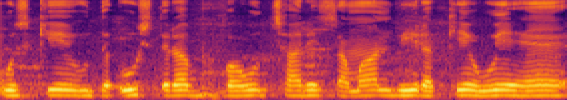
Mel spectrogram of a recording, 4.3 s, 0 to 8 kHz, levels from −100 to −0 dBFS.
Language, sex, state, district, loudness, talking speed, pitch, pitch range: Hindi, male, Jharkhand, Deoghar, -13 LUFS, 140 wpm, 155 Hz, 150-160 Hz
